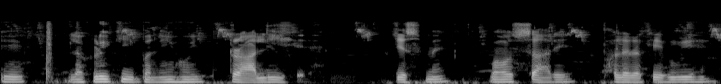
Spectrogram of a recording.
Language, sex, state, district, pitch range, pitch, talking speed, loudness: Hindi, male, Uttar Pradesh, Jalaun, 110-115 Hz, 115 Hz, 115 wpm, -26 LUFS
